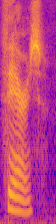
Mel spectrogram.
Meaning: 1. Contraction of there is 2. Contraction of there are 3. Contraction of there + has 4. Contraction of there + was 5. Contraction of there + does
- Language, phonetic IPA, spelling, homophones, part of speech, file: English, [ðɛːz], there's, theirs, contraction, En-us-there's.ogg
